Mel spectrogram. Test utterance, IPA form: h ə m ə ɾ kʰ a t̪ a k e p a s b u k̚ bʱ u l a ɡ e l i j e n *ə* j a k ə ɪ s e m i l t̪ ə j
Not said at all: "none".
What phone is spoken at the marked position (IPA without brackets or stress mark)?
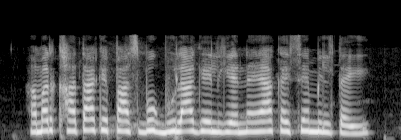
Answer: ə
